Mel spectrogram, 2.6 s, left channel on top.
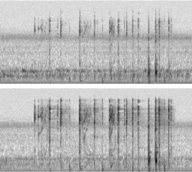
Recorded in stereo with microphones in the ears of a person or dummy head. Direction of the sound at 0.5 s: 45° right (ahead or behind).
